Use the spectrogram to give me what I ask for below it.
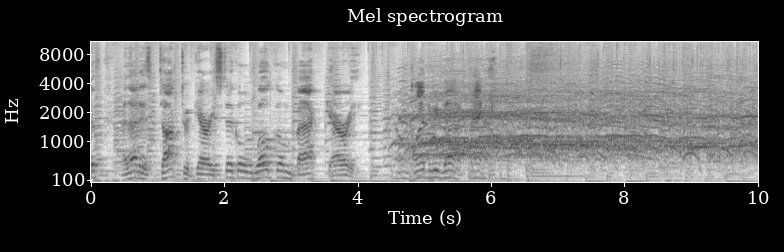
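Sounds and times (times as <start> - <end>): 
speech: 0.0 - 6.2
audience applause: 4.5 - 10.0.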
